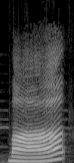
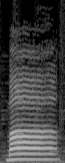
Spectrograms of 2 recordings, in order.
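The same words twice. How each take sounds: First: The pitch rises from low to high. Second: The pitch stays high and level. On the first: Hemp or jute. "The second tone, low to high" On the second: Mom. "The first tone, high and flat"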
